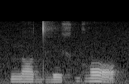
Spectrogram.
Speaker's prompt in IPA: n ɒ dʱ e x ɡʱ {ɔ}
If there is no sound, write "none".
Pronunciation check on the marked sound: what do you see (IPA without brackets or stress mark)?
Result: ɔ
